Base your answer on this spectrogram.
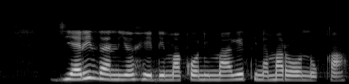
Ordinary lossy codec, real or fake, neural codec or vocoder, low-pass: none; fake; codec, 24 kHz, 3.1 kbps, DualCodec; none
